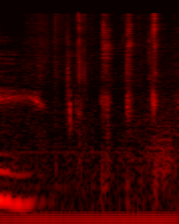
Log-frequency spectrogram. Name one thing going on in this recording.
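A puppy gives a short whimper.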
